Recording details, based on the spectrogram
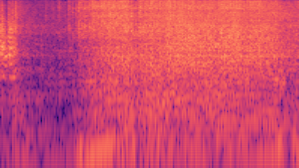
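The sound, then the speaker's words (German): A sports car engine idles with a low rumble, then revs up sharply and holds a loud, throaty roar, with harmonics rising and settling. No one speaks. “Wenn nicht nur Sportwagenhersteller sowas wie hier an den Start bringen,”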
